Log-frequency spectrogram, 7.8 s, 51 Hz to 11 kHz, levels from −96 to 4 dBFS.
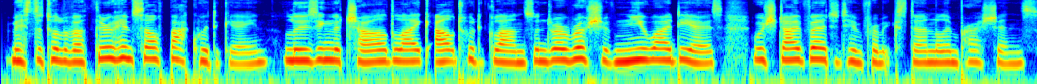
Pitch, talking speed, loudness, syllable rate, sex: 225 Hz, 175 wpm, -18 LUFS, 5.7 syllables/s, female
